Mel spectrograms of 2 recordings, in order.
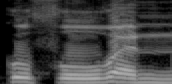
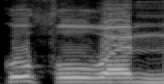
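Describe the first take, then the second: No difference in how they are said.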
